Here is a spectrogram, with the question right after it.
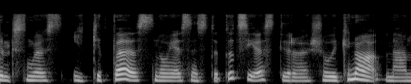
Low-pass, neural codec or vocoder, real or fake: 10.8 kHz; codec, 24 kHz, 1 kbps, SNAC; fake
